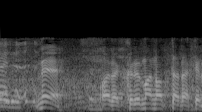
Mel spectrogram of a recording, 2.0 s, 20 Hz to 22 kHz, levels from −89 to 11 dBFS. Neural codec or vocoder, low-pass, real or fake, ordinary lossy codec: none; 5.4 kHz; real; none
